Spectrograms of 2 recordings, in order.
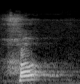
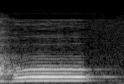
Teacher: ਹਾਹਾ ਔਂਕੜ ਛੋਟੀ ਆਵਾਜ਼, ਦੁਲੈਂਕੜੇ ਵੱਡੀ ਆਵਾਜ਼ ਕੱਢਦੇ ਨੇ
